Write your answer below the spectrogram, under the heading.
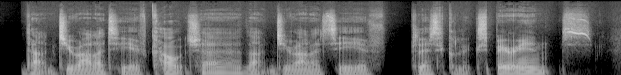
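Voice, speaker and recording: The speaker talks at a fairly slow pace with a London accent. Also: man. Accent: southern English (London). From London, England (born Glasgow, Egyptian parents). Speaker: actor and activist. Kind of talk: interview conversation. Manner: hesitant, many fillers.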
